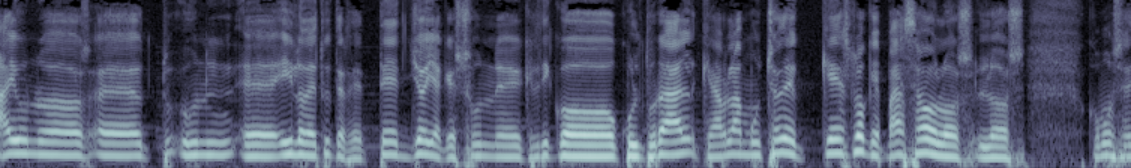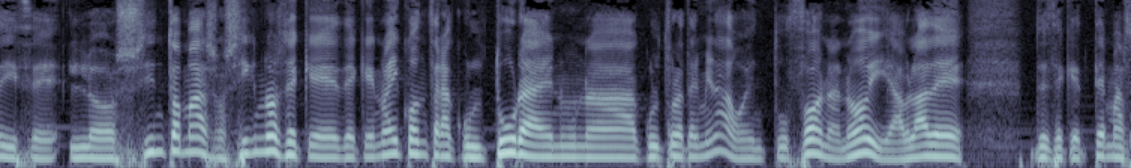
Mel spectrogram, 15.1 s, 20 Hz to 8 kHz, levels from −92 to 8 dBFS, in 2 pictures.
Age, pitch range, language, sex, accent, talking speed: 30-49, 145-190 Hz, Spanish, male, Spanish, 230 wpm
